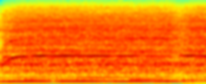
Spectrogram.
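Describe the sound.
A hair dryer blows steadily while drying someone's hair, giving a quiet, continuous whirring rush with a thin, high, even whine over a low hum. No talking.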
